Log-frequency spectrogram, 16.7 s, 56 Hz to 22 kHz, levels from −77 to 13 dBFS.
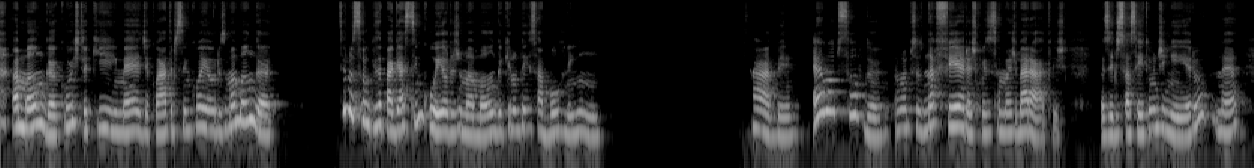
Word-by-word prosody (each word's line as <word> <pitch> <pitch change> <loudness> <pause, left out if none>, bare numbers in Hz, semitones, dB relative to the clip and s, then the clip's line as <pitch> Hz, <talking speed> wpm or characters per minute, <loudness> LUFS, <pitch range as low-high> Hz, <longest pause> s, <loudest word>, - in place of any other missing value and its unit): a 235 - +7
manga 240 -5 +5
custa 245 +7 -2
aqui 220 +2 -5
em 205 - -2
média 200 -1 -1
4, 190 +2 -1
5€, 215 0 -1
uma 245 +3 0
manga. 290 - +4 0.9
Você 440 - +1
tem - - -4
noção 305 -9 +2
quiser 260 +2 0
pagar 215 +1 +3
5€ 220 - +3
em - - -4
uma 185 -3 -1
manga 185 +3 -1
que 225 - -7
não 220 -1 -3
tem 225 0 -5
sabor 205 -2 -4
nenhum? 185 -2 -5 2.0
Sabe. 180 -6 -3 0.2
É 345 +6 +3
um 425 0 +3
absurdo, 370 - -2
é 210 - -11
um 225 - -5
absurdo. 230 -2 -5
Na 255 +2 +2
feira, 250 -4 +4
as 190 - -2
coisas 195 0 -5
são 205 - -5
mais 195 0 -3
baratas, 190 - -1 0.5
mas 170 - -2
eles 180 0 +2
só 195 +1 +5
aceitam 190 +4 0
dinheiro, 220 - -2
né. 205 +4 -4
210 Hz, 160 wpm, -22 LUFS, 190-245 Hz, 2.0 s, a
